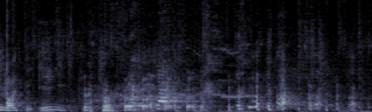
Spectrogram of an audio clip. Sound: laughter

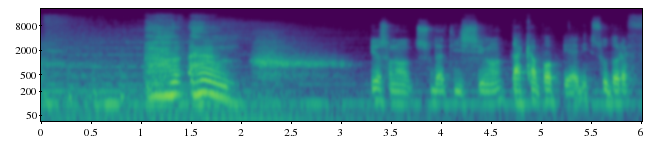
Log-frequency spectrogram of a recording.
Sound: clears throat, exhales

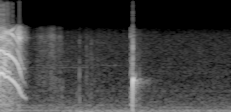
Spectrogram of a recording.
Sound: pop!

